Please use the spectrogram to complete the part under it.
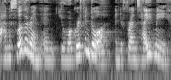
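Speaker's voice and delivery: put-on Australian-sounding accent. Reading a character's lines from a story aloud: Australian-sounding accent. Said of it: "why do I sound Australian?".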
